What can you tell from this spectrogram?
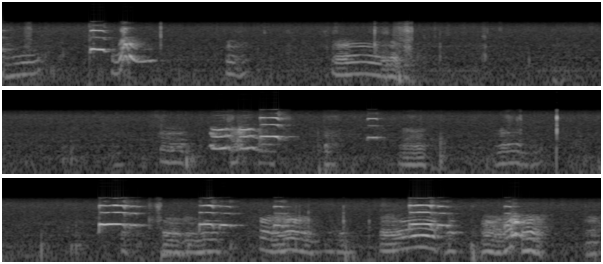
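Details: Cavalier King Charles Spaniel vocalizing indoors; wavering high whines and short yips in clusters separated by quiet gaps, with soft human speech in places.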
